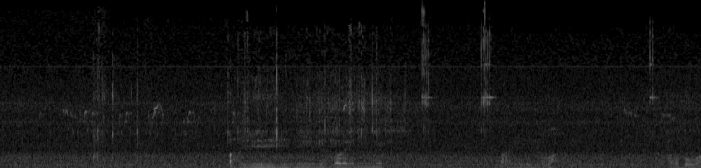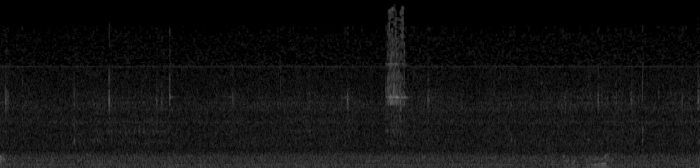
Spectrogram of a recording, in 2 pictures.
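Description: A man's brief wordless hums, three short low ones, the first about three seconds in and the loudest, over steady outdoor background noise with a few faint clicks.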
